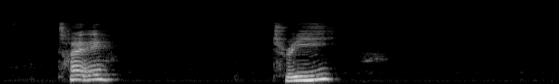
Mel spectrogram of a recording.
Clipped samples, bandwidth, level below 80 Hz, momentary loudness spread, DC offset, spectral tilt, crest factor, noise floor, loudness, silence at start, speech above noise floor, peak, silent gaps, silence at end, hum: under 0.1%; 7.2 kHz; -68 dBFS; 19 LU; under 0.1%; -7.5 dB/octave; 18 dB; -71 dBFS; -18 LUFS; 0.6 s; 55 dB; -4 dBFS; none; 2.3 s; none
